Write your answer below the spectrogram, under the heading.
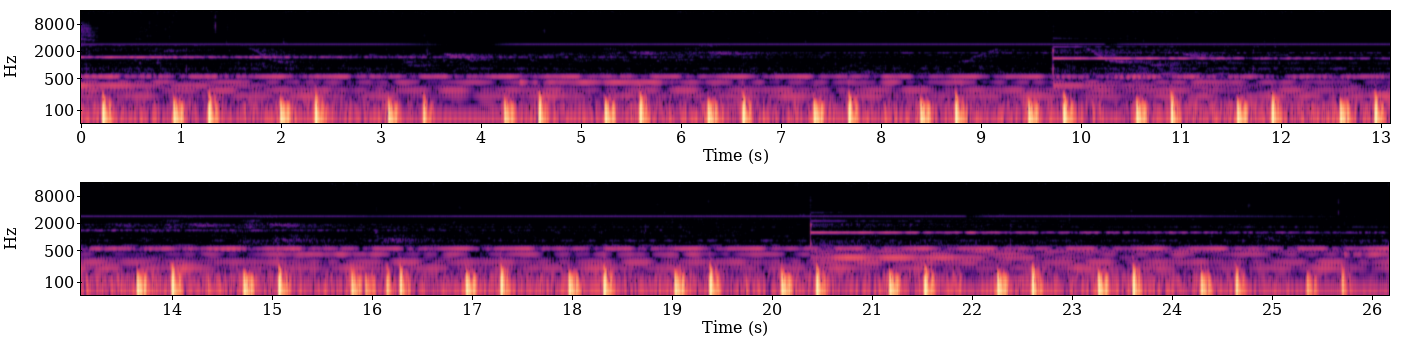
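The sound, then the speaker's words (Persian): Heartbeat thumping in a steady, even rhythm of low, soft thuds, many beats in succession over a faint sustained hum, with no talking. “تمام توجهت به ضربان قلبت باشه و مطمئن باش که میتونی صدای قلبت رو متوجه بشی.”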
